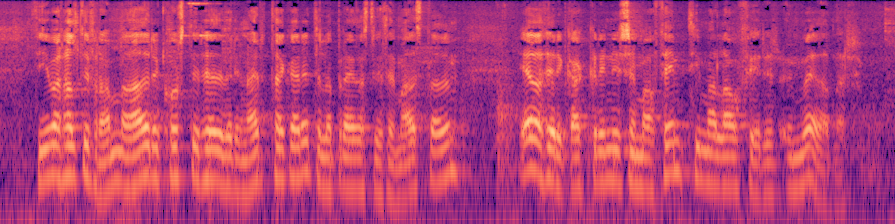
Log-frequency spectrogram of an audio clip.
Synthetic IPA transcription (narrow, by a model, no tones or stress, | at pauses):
θivaɾ̥ɦalt̪ɪfɾamːaðaðɾɪkʰɔst̪ɪɾ̥ɦɛvðɪvɛːɾɪnajɾ̥t̪ʰaːjkaɾɪt̪ʰɪlaðpɾaːjðast̪vɪðθemaðst̪aːðʏm | ɛðaθejɾɪkakːɾɪnɪsɛmawθejmt̪ʰiːmalaːwfɪɾɪɾʏmvɛːjða̰t̪na̰ɾ̥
